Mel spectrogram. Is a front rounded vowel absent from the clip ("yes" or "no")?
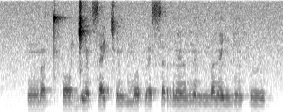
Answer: no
